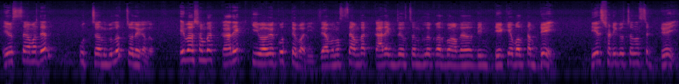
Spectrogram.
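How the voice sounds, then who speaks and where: A high-pitched man teaches English pronunciation to students. He drills each point by asking a question and answering it at once. A faint hiss runs under his voice. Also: quick pace, a bit bright. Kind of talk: spoken lecture to students.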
